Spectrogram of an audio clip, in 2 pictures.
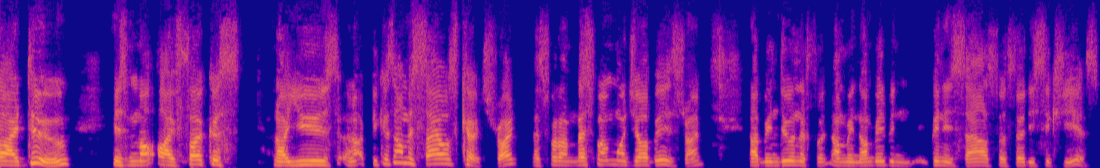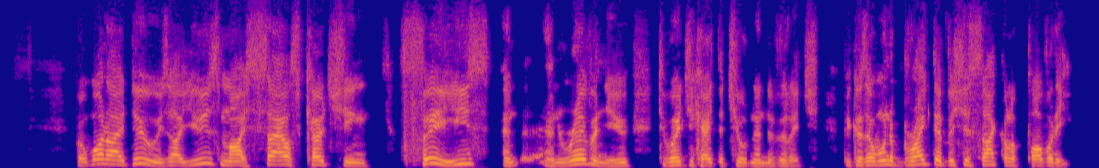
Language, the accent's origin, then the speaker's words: English; Sydney, New South Wales, Australia; I'm from Australia, and in particular from Sydney and New South Wales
